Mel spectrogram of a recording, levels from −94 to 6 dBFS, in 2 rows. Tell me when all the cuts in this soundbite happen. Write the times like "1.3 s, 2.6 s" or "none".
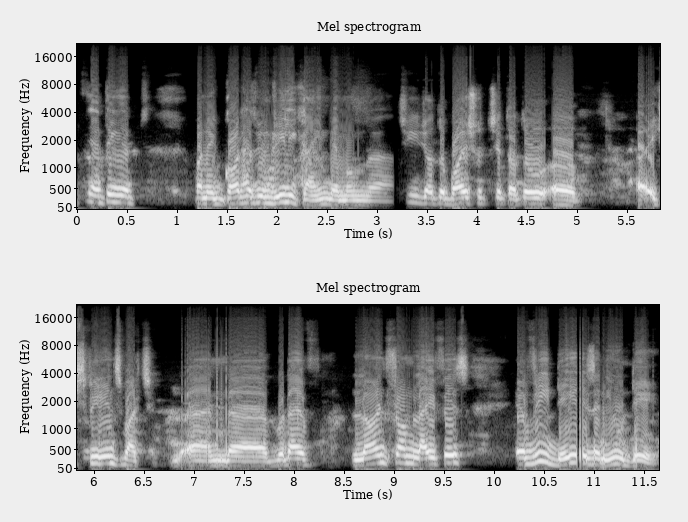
3.1 s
